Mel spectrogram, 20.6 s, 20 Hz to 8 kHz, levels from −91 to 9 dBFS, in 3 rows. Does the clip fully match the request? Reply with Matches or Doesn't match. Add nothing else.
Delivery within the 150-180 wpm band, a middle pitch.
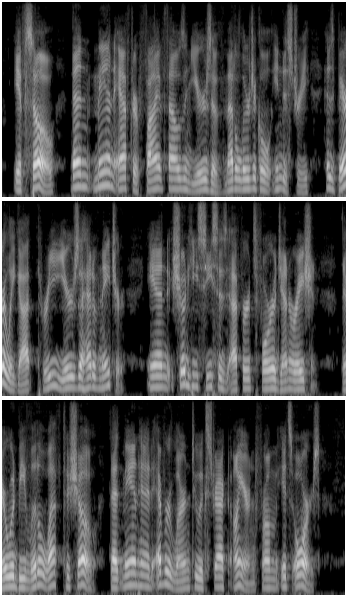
Doesn't match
